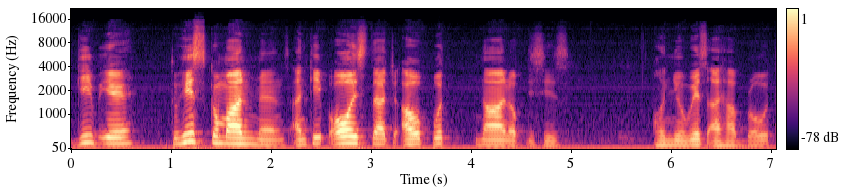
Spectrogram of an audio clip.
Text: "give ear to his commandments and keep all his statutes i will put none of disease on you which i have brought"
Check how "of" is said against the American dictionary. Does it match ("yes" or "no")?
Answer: no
